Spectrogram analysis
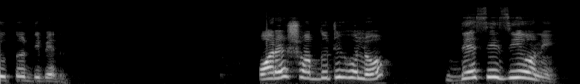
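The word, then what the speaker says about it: decisione: Italian উচ্চারণ দেসিজিওনি।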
